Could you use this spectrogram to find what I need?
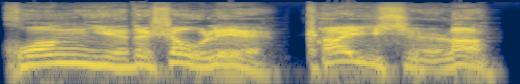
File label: Male Tauren Start; zh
